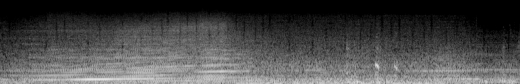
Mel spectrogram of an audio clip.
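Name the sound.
sports car downshift, engine revving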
